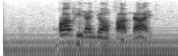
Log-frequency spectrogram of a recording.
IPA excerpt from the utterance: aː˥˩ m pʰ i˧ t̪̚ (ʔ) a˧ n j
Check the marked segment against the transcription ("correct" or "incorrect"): correct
